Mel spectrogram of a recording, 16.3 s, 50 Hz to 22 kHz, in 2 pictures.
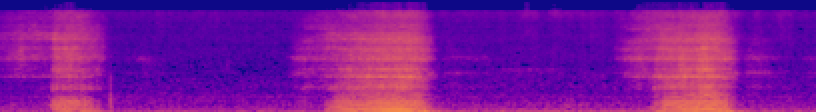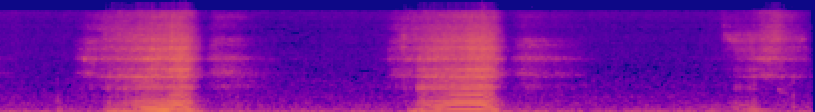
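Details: Loud, rattling snores about every three seconds, roughly 20 a minute, with quiet gaps between; ordinary heavy snoring.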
